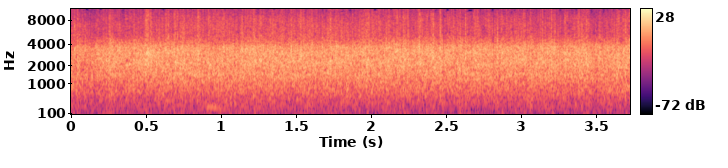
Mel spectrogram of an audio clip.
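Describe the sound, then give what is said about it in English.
A dense, steady wash of audience applause in San Francisco welcoming Mary, many hands clapping at once with no clear rhythm, loud and even throughout with no voices standing out. “You hear that? Hmm? Hey, that's a nice hand you got there, Mary.”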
